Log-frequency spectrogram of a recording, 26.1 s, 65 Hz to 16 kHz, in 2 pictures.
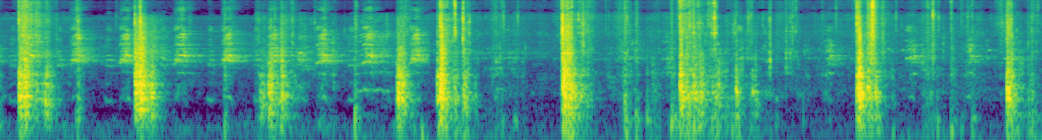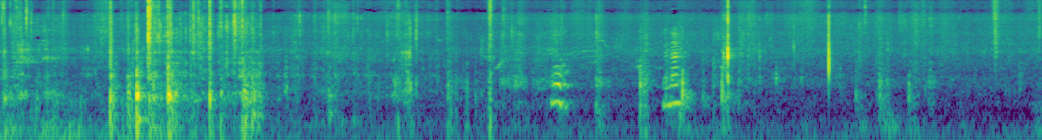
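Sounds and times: wood scraping and rustling: 2.8s - 26.0s
firewood knocking into basket: 5.0s - 6.0s, 7.0s - 9.6s, 10.7s - 13.3s.

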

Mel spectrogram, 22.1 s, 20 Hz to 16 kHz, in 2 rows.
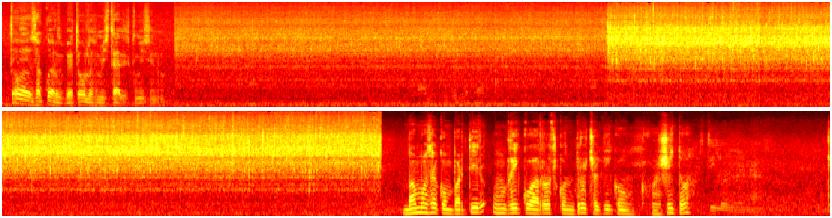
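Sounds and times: fish sizzling in a pot: 2.3s - 16.1s.

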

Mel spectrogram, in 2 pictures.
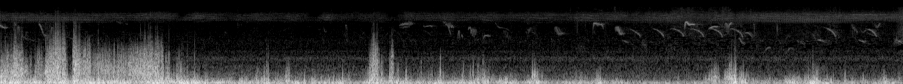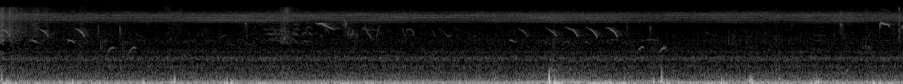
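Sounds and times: birds chirping: 0.0s - 18.0s
low rumble: 0.0s - 18.0s.

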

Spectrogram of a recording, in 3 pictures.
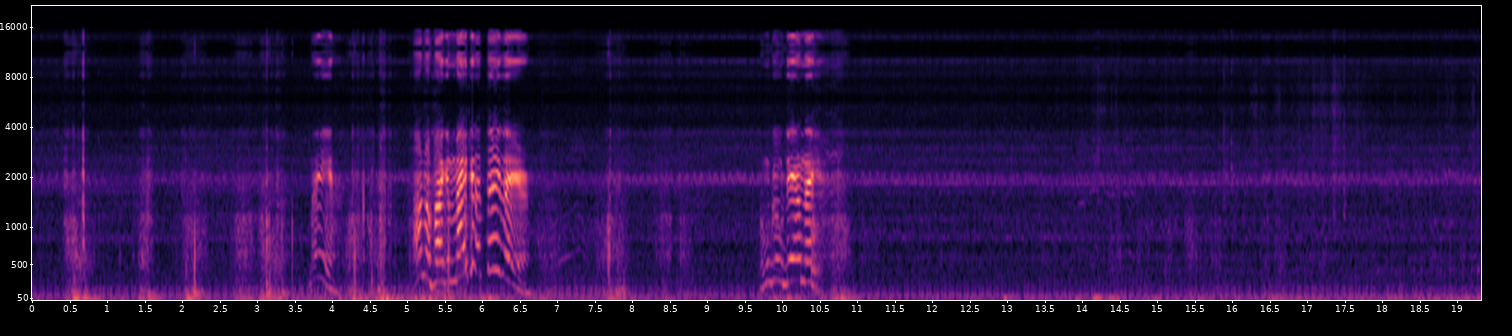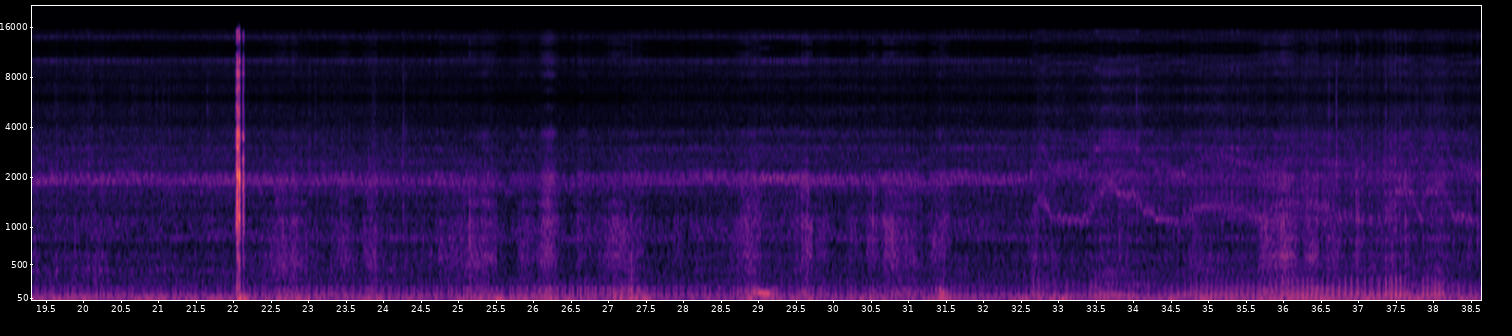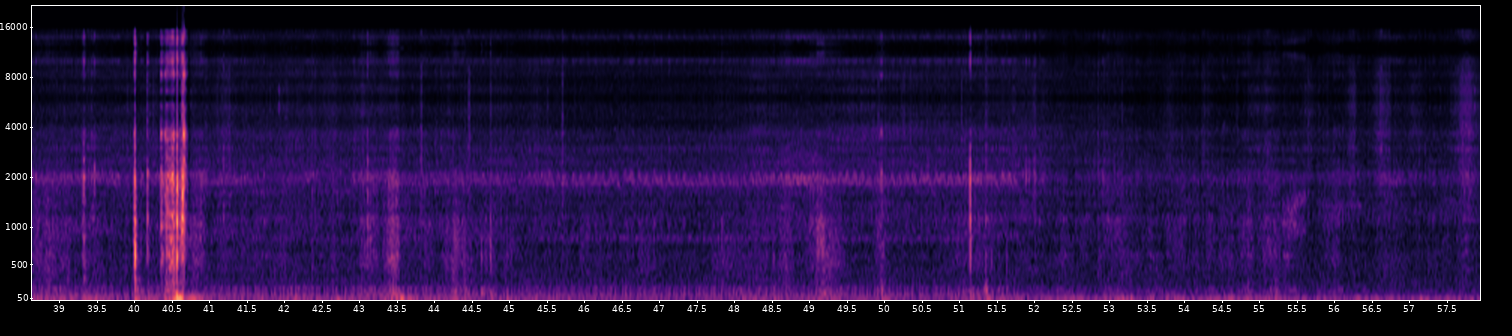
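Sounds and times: motorcycle engine humming: 0.0s - 57.9s
knocks over rough ground: 0.4s - 5.1s, 38.2s - 44.9s.

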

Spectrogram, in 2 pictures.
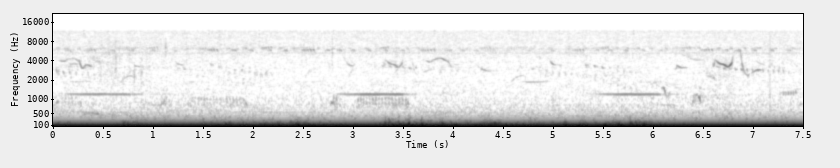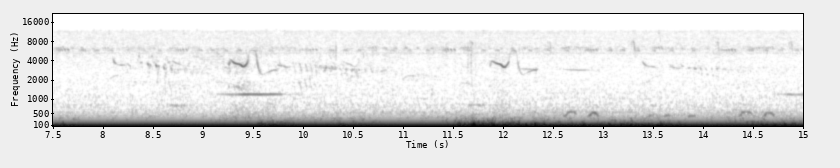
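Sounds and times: small birds chirping: 0.0s - 1.4s, 2.9s - 10.7s, 11.7s - 14.0s.

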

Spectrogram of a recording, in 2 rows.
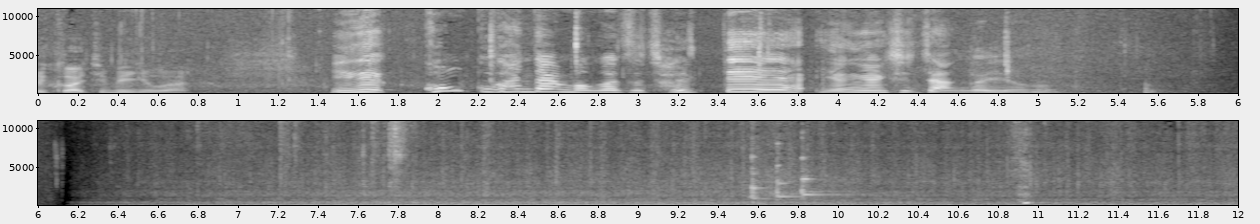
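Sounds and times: car road and engine rumble: 6.2s - 12.0s.

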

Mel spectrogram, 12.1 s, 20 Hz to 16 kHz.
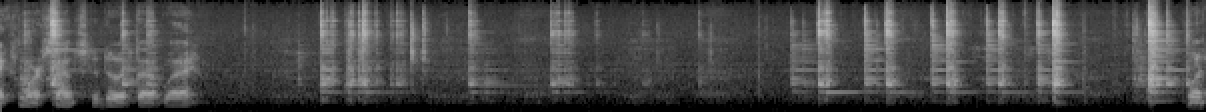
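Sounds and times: metallic clicks and clinks: 7.9s - 12.0s.

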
